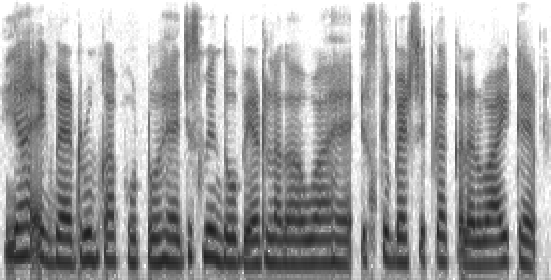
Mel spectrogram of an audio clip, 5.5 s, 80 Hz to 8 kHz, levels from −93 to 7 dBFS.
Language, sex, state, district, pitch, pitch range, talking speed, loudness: Hindi, female, Jharkhand, Deoghar, 215 Hz, 205-230 Hz, 195 wpm, -14 LUFS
